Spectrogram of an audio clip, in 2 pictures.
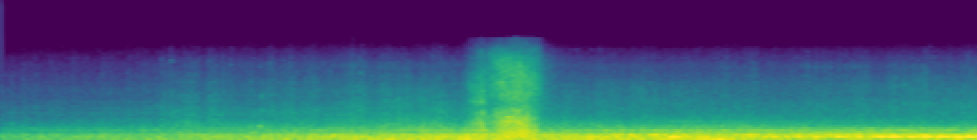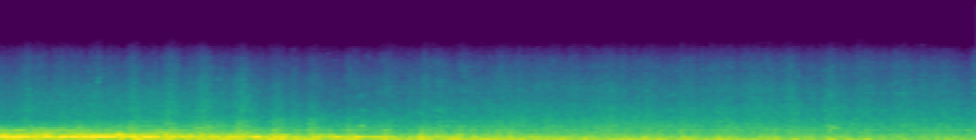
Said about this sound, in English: So yeah, here we have a freight train coming up from Denver. It's big. It's really long. I can't see the end of it. Wow.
